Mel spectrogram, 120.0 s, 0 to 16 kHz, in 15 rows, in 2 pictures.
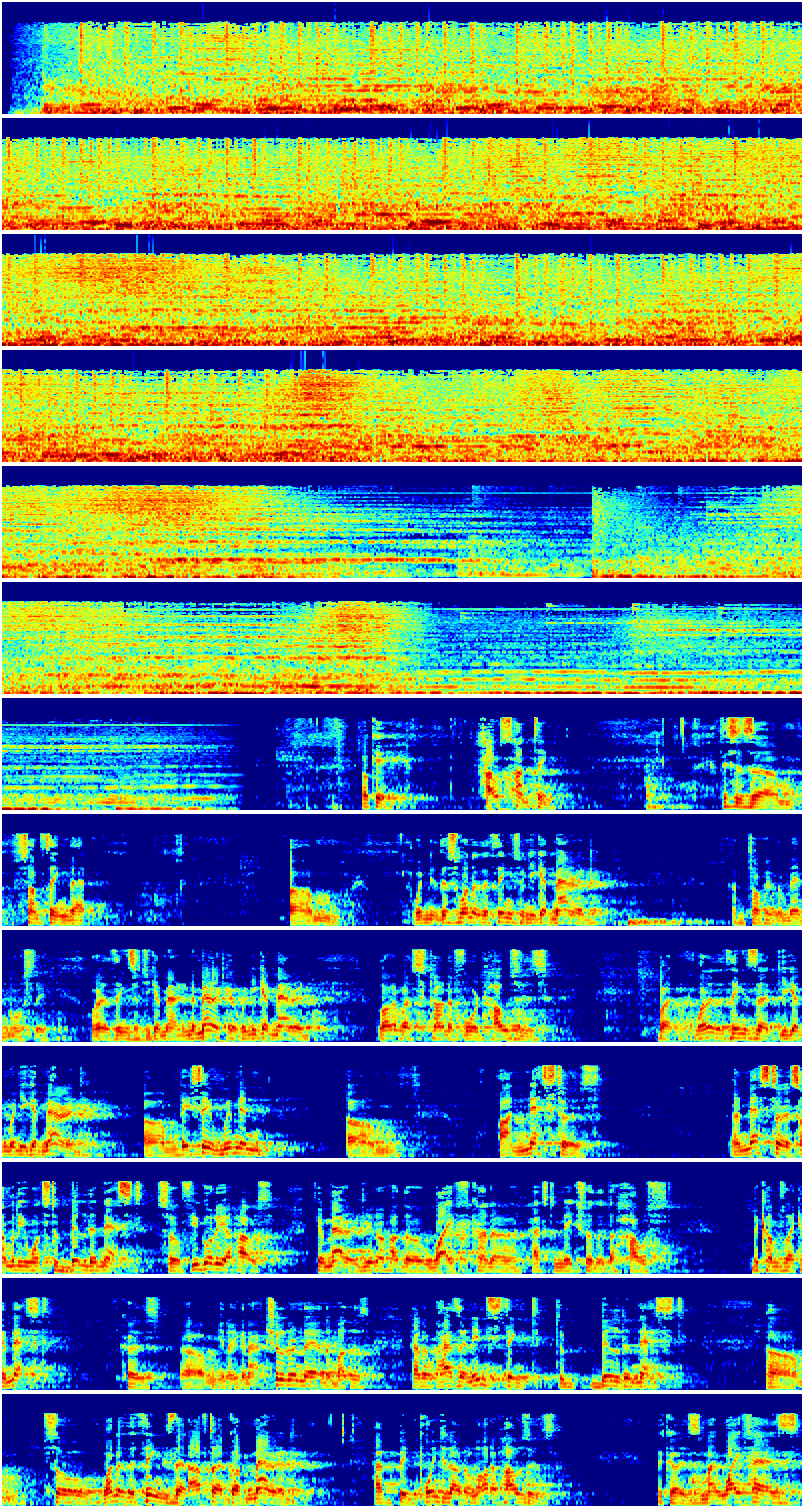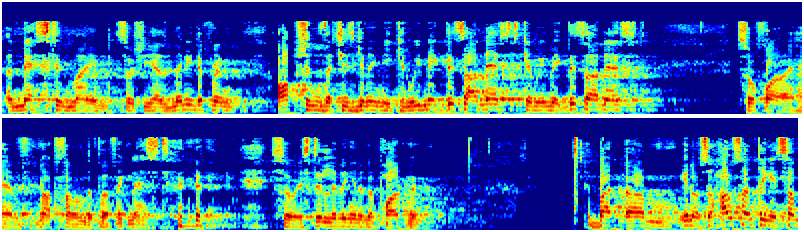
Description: - 1 Cor 12:25 These messages were given at the CFC Youth Camp in December 2008 To view a message, click on the message title.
